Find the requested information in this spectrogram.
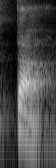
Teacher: The next one is da, which means big, fourth tone.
